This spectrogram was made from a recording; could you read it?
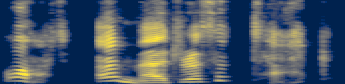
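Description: A woman's voice: a little high, big pitch swings, measured pace, voice pushed up. A woman voicing a courteous male doctor in a storybook, concerned, firm and professional. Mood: shocked.

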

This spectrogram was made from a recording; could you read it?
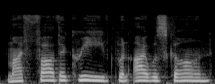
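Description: Casting: a man doing an eerie fairy-tale songbird, chanting high and sing-song. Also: level tone, a little slow, a little mellow, close to an everyday voice. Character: magical songbird, eerie and accusing.

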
